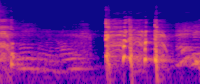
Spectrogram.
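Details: Adult deliberately faking a cough as a prank in front of sixth-grade students: a few words, then about four short, forced coughs with voiced edges; simulated, not an illness cough.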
